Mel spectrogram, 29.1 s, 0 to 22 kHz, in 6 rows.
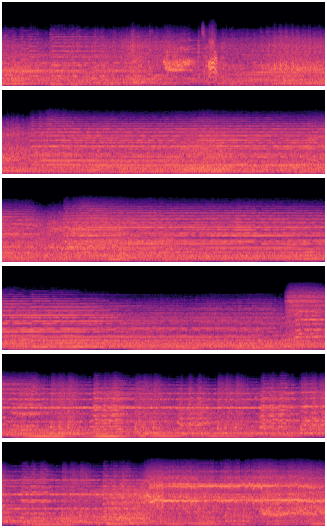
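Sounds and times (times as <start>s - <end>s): dramatic orchestral music: 0.0s - 17.4s, 18.0s - 29.0s.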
